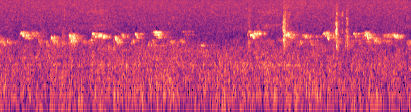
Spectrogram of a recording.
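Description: Bird calls: a run of short chirping notes, two or three a second, with a brief pause in the middle and a few sharper notes in the second half, over a steady low background rumble.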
